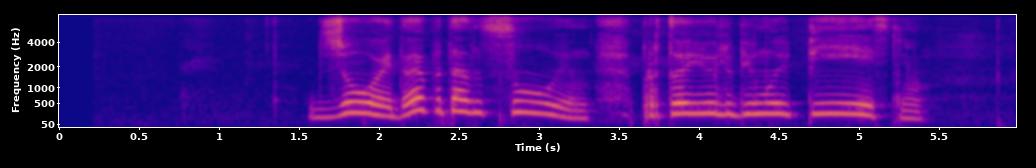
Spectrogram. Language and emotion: Russian, positive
